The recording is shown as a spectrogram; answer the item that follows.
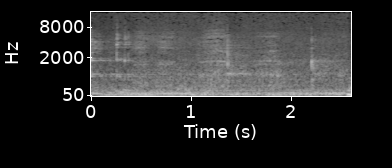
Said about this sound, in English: give it a stir.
